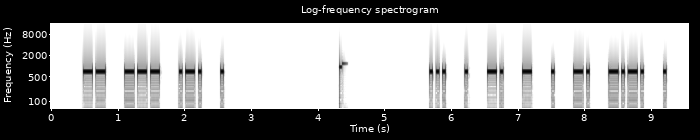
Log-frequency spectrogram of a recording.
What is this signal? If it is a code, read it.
Morse code, heard as a keyed tone, about 25 wpm, spaced as for 18 wpm, 700 Hz. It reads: MORE SENTENCE
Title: 2x Character Spacing - Top 200 Words - 25wpm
